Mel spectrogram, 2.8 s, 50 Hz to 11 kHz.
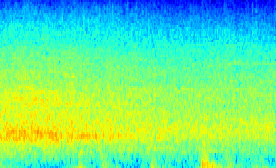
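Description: A virtual arena crowd in the wrestling game WWE 2K25 cheers through a women's match, a steady, fairly faint roar with a few low thumps beneath it.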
